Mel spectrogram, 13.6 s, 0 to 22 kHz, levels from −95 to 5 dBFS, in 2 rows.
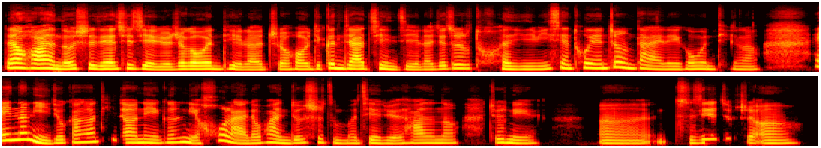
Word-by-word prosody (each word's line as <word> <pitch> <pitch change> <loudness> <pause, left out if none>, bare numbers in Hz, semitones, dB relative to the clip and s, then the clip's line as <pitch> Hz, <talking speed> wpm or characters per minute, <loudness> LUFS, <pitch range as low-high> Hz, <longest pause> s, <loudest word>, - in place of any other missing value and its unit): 要 255 0 +9
花 235 -1 +9
很 215 -5 +5
多 180 +1 +4
时 205 0 +3
间 185 0 +5
去 215 +2 0
解 185 -4 +3
决 155 0 +1
这 175 - +2
个 180 - +6
问 185 0 +4
题 180 -2 -2
了 155 0 -1
之 165 +2 -2
后， 170 0 0
就 190 - -4
更 235 -2 +5
加 190 -2 +5
紧 180 -2 -1
急 155 0 -4
了， 160 0 -3
就 185 +3 -2
是 220 +1 -1
拖 - - -12
很 180 - +1
明 165 +2 -3
显 230 +1 0
拖 255 +4 0
延 235 -1 +2
症 270 -1 +2
带 220 - -1
来 175 -3 -2
的 165 - -3
一 165 - -2
个 175 +1 -3
问 180 -1 -2
题 175 +2 -13
了。 165 -1 -6 0.5
诶， 325 +1 +3
那 375 +2 +3
你 245 - +5
就 185 +3 -3
刚 215 +2 -2
刚 245 +2 0
提 320 +7 -16
到 205 - +1
那 200 -2 -1
个， 215 +4 -4
你 235 -7 0
后 315 - -2
来 250 - +1
的 170 +1 -3
话， 215 +1 -1
你 170 - -2
就 185 +2 -4
是 210 +1 -4
怎 195 - -9
么 165 0 -7
解 170 +1 -3
决 160 0 -4
它 180 +1 -3
的 185 0 -4
呢？ 185 0 -5 0.3
就 205 - -5
是 205 - -2
你 175 -2 -3 0.5
呃， 165 -1 -4 0.2
直 180 - -7
接 195 +3 -3
就 220 - -15
是 185 - -6
呃。 170 +1 -4
185 Hz, 320 characters per minute, -24 LUFS, 170-215 Hz, 0.5 s, 要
